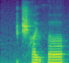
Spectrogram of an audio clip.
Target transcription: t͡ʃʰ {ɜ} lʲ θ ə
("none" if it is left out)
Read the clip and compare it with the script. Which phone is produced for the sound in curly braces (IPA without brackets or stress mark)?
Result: ɜ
